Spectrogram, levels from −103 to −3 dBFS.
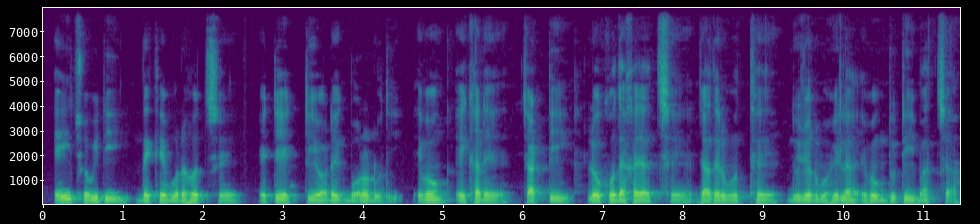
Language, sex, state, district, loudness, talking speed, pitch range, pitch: Bengali, male, West Bengal, North 24 Parganas, -29 LUFS, 120 wpm, 100-105 Hz, 100 Hz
